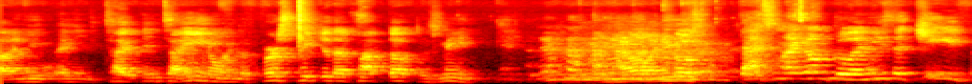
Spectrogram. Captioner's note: laughter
